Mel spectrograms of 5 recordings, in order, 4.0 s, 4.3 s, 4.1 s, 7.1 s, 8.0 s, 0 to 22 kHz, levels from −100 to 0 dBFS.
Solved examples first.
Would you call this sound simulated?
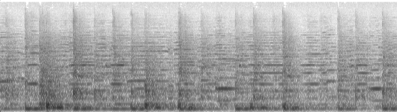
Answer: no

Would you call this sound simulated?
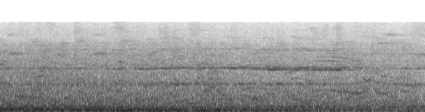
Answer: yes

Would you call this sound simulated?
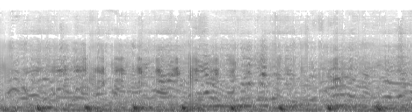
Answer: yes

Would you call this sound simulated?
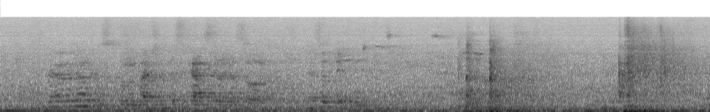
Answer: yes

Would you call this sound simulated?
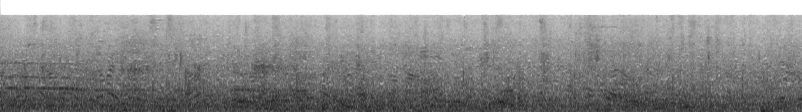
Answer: no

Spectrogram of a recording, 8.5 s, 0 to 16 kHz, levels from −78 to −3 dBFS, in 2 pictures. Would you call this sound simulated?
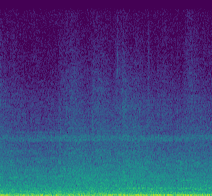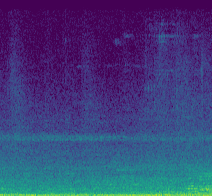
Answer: no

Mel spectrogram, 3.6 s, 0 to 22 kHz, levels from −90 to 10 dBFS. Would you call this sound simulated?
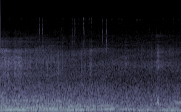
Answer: no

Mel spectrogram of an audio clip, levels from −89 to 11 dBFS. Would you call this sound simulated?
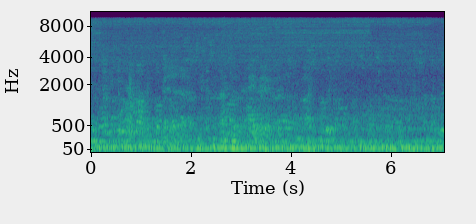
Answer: no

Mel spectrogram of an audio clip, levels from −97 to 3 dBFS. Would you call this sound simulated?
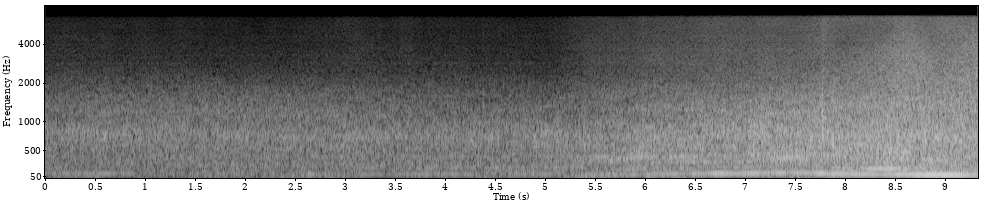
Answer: yes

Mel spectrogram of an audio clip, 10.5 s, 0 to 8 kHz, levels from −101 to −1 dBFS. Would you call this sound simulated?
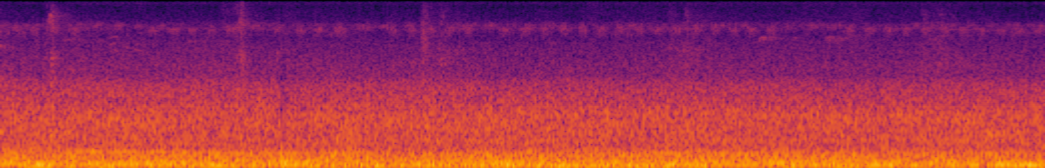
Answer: no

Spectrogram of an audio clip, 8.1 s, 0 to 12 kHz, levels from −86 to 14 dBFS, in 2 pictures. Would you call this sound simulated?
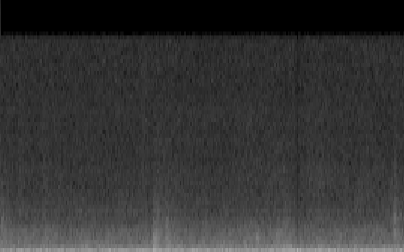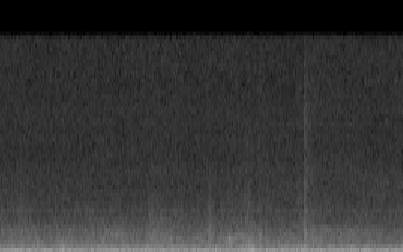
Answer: yes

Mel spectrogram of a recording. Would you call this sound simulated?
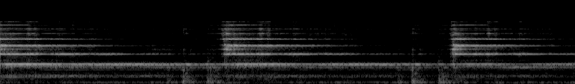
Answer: yes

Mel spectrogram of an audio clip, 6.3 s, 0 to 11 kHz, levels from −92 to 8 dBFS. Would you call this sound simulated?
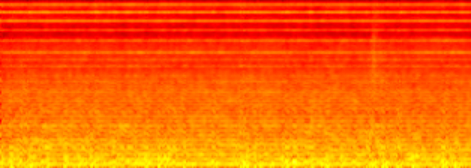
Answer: yes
